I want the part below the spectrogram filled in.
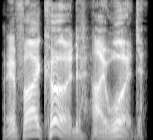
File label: Male Human ERROR GENERIC; ULDA Reno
